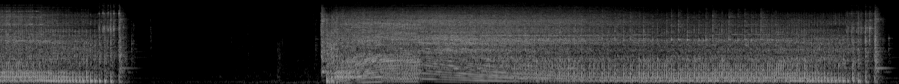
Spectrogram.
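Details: Homelite Super XL chainsaw test-running carburetor number 2 after its Welch plug was replaced; both mixture screws had been over 3.5 turns open. It fires, drops briefly, then revs cleanly into a crisp, steady high-pitched scream without stumbling. Judged good.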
